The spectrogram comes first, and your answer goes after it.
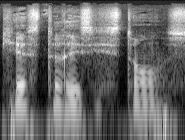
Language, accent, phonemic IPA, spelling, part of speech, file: French, France, /pjɛs də ʁe.zis.tɑ̃s/, pièce de résistance, noun, Fr-fr-pièce de résistance.ogg
- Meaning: the finest part of something, especially a meal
